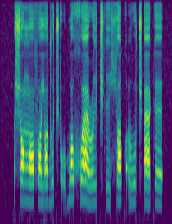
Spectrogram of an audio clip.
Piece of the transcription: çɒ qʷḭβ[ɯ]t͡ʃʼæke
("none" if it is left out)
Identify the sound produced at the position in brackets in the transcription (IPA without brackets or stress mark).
u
